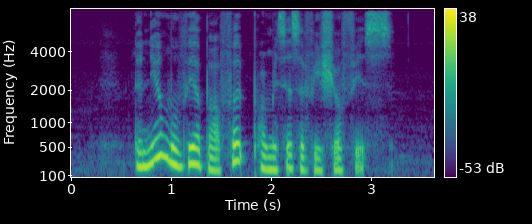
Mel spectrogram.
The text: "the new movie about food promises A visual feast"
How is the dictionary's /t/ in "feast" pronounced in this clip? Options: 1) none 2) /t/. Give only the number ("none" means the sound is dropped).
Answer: 1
